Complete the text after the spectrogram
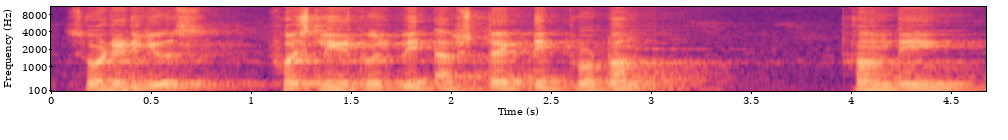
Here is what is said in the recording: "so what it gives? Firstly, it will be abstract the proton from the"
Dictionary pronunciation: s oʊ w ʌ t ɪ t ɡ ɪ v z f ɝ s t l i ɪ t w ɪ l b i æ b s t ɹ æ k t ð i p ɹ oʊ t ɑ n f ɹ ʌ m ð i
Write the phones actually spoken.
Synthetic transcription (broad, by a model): s oʊ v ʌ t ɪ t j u z f ɝ s t l i ɪ t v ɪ l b i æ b s t ɹ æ k t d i p ɹ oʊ t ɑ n f ɹ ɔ m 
